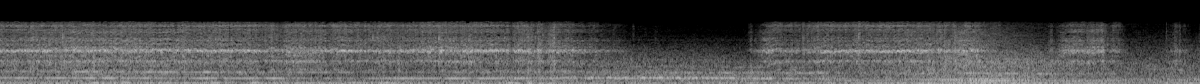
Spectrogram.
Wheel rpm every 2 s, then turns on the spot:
170, 160, 140, 10, 140, 50.
none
